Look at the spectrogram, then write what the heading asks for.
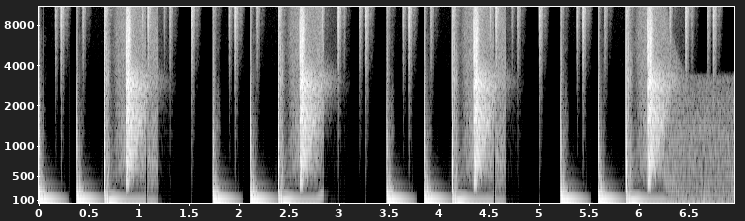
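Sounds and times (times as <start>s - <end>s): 
dubstep drum loop: 0.0s - 6.9s
turntablist break at 138 BPM: 0.0s - 6.9s.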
